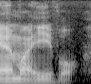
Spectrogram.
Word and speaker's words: Am I Evil?: No, it's actually it's actually Emma Hevil. It's it's spelled it's spelled weird, but it sounds like he's saying Emma Evil.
